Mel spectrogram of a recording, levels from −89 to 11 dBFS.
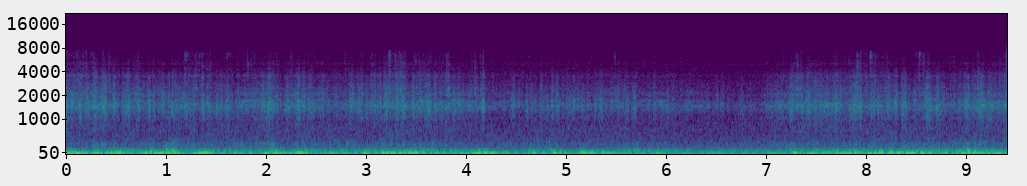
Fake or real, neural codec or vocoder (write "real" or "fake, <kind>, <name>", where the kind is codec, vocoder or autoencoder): real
